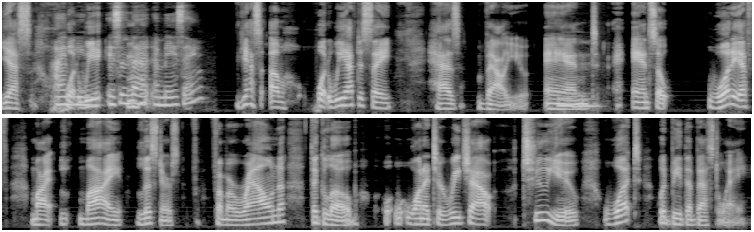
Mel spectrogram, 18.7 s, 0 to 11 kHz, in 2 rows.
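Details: Stuttering in a 50-year-old man who practises meditation and breathing focus; audible part-word repetitions; stuttering.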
